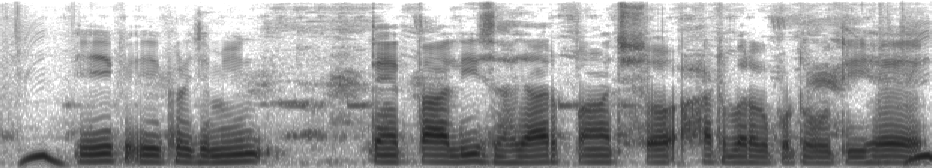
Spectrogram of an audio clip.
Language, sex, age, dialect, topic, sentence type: Hindi, male, 41-45, Kanauji Braj Bhasha, agriculture, statement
